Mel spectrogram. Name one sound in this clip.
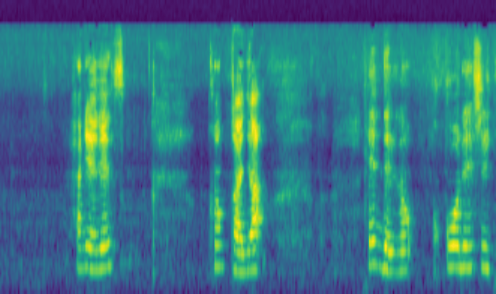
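A young boy speaks calmly and close by.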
